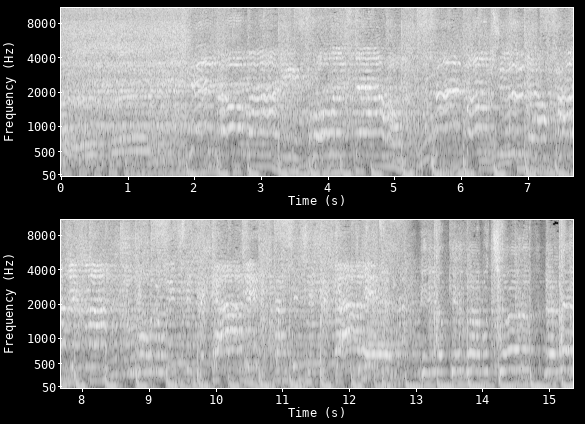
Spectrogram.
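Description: K-pop song with a sung vocal over a steady beat and bass.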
